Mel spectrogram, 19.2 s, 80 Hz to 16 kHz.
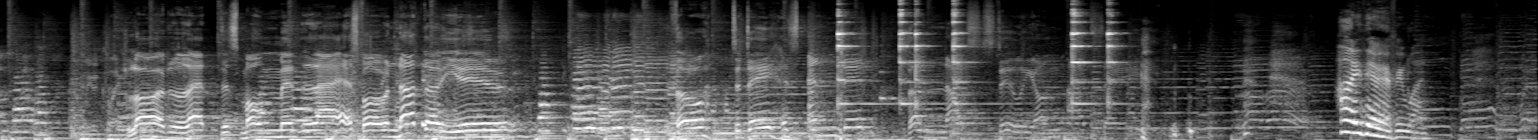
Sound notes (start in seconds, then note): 10.6 glass clinking; 14.7 Charlotte laughs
